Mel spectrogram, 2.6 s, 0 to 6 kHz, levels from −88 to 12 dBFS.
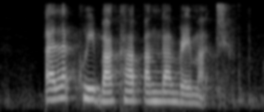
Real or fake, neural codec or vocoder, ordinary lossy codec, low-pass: fake; codec, 24 kHz, 3 kbps, HILCodec; none; 5.4 kHz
